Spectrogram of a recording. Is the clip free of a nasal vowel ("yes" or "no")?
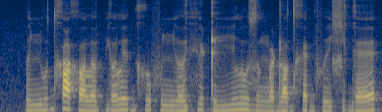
yes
